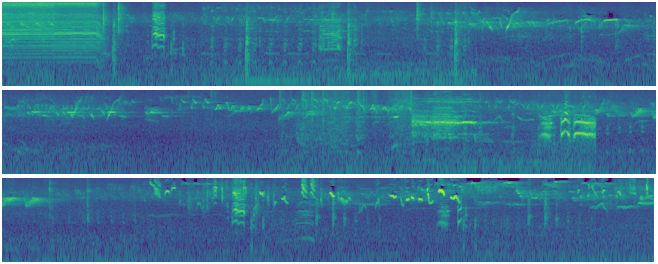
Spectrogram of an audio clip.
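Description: Birds calling: a long, many-toned call in the first second and a half, then assorted chirps and short calls scattered throughout.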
